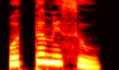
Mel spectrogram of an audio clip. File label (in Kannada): "ಒತ್ತಮಿಸು", Kannada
